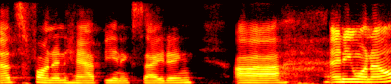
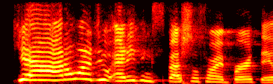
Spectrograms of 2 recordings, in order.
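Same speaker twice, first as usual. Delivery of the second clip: fake nonchalance; 7 semitones higher, faster than usual. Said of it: "go to my friends and be like".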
